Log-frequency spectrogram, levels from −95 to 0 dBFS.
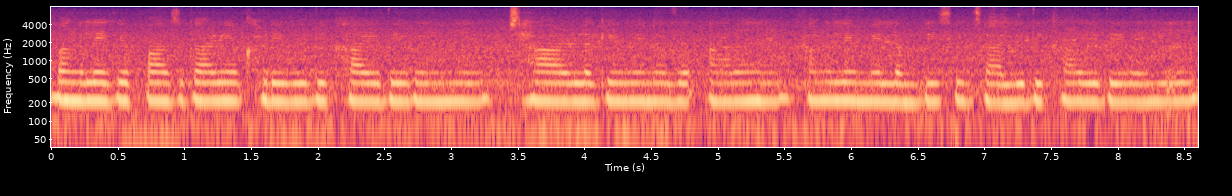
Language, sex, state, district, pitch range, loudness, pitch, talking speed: Hindi, female, Madhya Pradesh, Dhar, 210-220 Hz, -12 LUFS, 215 Hz, 180 wpm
